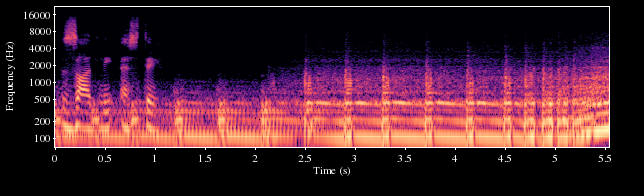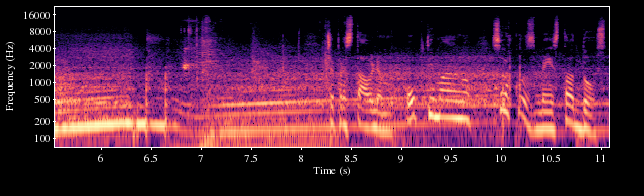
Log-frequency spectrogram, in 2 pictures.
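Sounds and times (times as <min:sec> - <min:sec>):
car engine revving: 0:00.4 - 0:11.0.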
